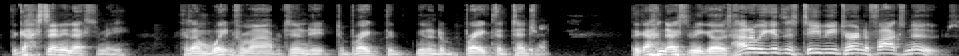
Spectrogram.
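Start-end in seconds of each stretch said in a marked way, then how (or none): 7.3-9.3 very high, loud put-on voice, acted out. Speaker retelling what a man beside him at the gate said, loud voice. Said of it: "in a loud voice".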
